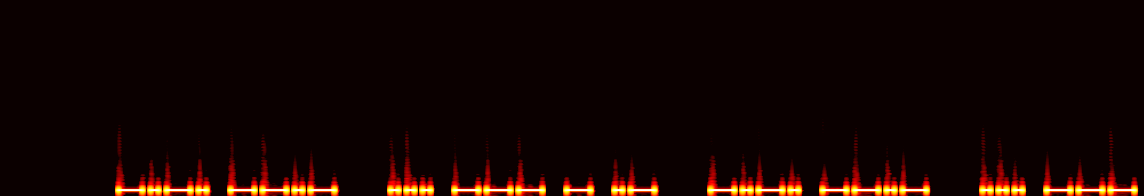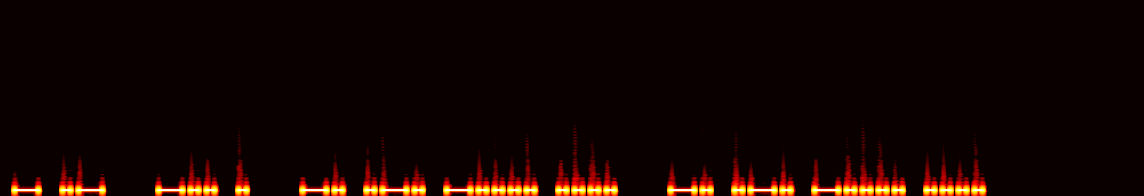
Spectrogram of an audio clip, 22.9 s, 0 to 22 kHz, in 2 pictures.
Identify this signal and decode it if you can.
Morse code, heard as a keyed tone, about 16 wpm, 700 Hz. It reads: CQ SOTA CQ SOTA DE NR6H NR6H
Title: SOTA QSO Practice 15wpm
